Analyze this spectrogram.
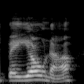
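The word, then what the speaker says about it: Ballona: bao balona or b it could be pronounced one of two ways and since it's California I'm going to assume it's bayona with the double l's making a y sound wetlands and the bluff treasures in her district.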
